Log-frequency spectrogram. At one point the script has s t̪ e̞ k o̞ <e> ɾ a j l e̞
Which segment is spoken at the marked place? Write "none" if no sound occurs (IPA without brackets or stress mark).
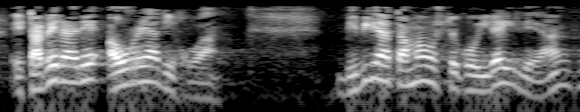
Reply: i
